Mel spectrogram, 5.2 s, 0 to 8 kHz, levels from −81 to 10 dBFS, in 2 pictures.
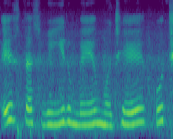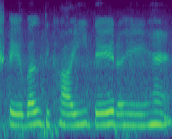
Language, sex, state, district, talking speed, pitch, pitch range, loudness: Hindi, female, Madhya Pradesh, Katni, 115 wpm, 225 Hz, 215-250 Hz, -15 LUFS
